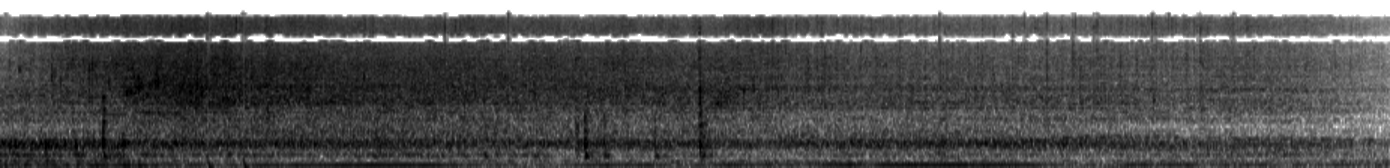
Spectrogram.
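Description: Wet ground onion-tomato masala paste sizzling hard as it hits hot mustard oil in a pressure cooker and is stirred with a spatula. The sizzle is loudest about a second in and slowly dies down as the paste starts to fry, with a few light taps of the spatula against the pot.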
